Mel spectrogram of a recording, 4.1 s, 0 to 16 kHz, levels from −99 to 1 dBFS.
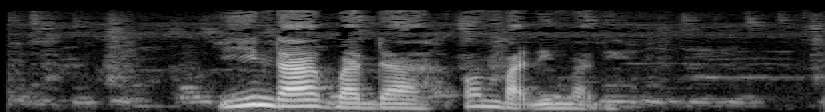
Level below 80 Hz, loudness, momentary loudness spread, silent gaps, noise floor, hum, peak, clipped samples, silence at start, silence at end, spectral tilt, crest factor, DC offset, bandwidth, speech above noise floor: -70 dBFS; -22 LUFS; 26 LU; none; -50 dBFS; none; 0 dBFS; under 0.1%; 0.2 s; 0.45 s; -5.5 dB/octave; 24 dB; under 0.1%; 11.5 kHz; 27 dB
